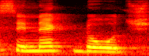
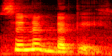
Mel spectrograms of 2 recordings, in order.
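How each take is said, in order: First: The word ends with a 'doze' sound. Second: The word ends with a 'dakee' sound. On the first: The speaker calls it wrong. "ऐसा हम पढ़ेंगे तो ऐसा पढ़ेंगे" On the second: The speaker calls it right. "Please take care when you pronounce it"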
